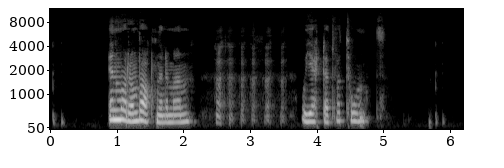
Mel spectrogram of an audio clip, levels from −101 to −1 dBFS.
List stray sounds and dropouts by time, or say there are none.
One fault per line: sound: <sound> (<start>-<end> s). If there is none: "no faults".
sound: laugh (2.5-3.6 s)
